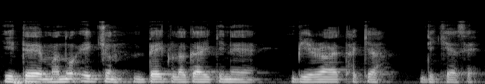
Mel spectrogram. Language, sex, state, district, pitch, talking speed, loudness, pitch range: Nagamese, male, Nagaland, Dimapur, 115 Hz, 135 wpm, -17 LUFS, 115-125 Hz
